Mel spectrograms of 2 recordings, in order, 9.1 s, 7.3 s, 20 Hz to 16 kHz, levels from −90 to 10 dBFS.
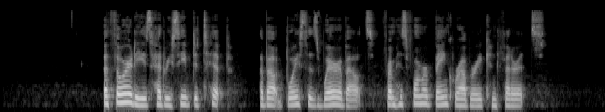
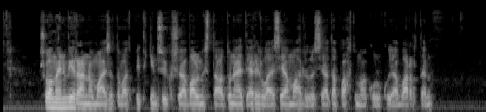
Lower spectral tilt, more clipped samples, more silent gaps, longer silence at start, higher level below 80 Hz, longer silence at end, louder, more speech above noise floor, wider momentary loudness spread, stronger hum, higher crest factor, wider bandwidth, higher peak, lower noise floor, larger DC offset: about the same, -6 dB/octave vs -6 dB/octave; neither; neither; first, 1.55 s vs 0.6 s; about the same, -68 dBFS vs -64 dBFS; first, 1 s vs 0.8 s; first, -19 LUFS vs -25 LUFS; first, 63 dB vs 40 dB; about the same, 12 LU vs 14 LU; neither; second, 18 dB vs 24 dB; about the same, 11.5 kHz vs 11.5 kHz; about the same, -2 dBFS vs -2 dBFS; first, -81 dBFS vs -65 dBFS; neither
